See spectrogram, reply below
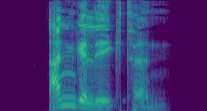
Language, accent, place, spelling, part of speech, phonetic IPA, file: German, Germany, Berlin, angelegten, adjective, [ˈanɡəˌleːktn̩], De-angelegten.ogg
- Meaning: inflection of angelegt: 1. strong genitive masculine/neuter singular 2. weak/mixed genitive/dative all-gender singular 3. strong/weak/mixed accusative masculine singular 4. strong dative plural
